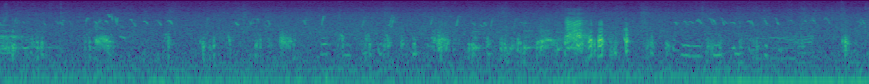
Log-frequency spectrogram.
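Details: Flock of hens clucking: dense, irregular short clucks and cackles overlapping, with a brief louder burst around the middle and a low steady hum underneath.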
